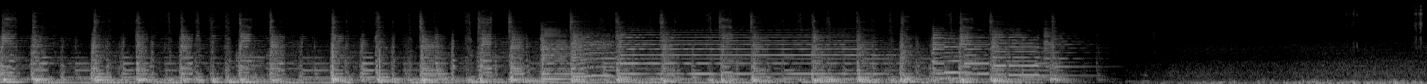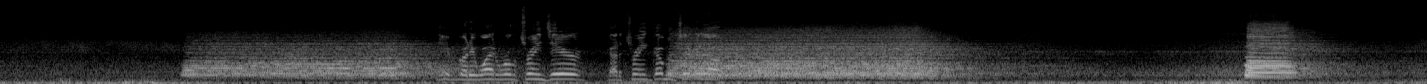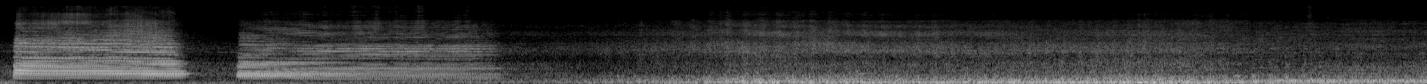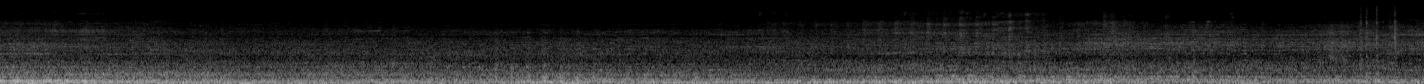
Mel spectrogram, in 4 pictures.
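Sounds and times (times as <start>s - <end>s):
locomotive horn blasts: 4.8s - 11.2s, 16.1s - 18.7s, 20.9s - 24.1s, 26.7s - 27.7s, 28.7s - 33.7s
locomotives rumbling past: 11.5s - 57.0s
train wheels on rails: 11.9s - 57.0s.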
